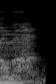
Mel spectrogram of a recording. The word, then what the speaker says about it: honour: Although the H isn't pronounced, so English is hard. Honor. Honor. UK. Spelt with an H that is not pronounced and a U that is not pronounced.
